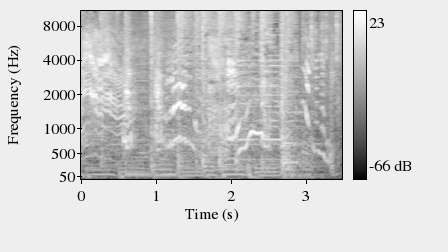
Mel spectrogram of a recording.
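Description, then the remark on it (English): A cat meows repeatedly in rising and falling cries, mixed with a small dog's sharp yips, all fairly loud over steady background music, in a scene from the film Meet the Fockers. “They have a cat.”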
